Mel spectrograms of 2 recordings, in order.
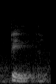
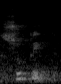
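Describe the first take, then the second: First: "peta" with the first syllable of chupeta dropped; forma infantil "peta". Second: Said in the usual way. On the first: Shown as a demonstration. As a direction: say baby-style "peta" for chupeta. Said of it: "não é pra falar peta". ("peta", forma encurtada de bebê) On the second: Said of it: "a gente vai falar chupeta".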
